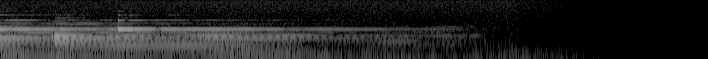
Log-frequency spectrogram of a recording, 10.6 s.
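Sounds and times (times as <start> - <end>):
short pieces for piano: 0.0 - 7.0.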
